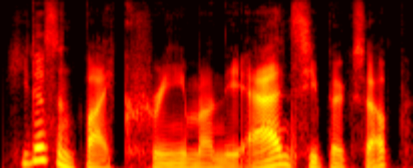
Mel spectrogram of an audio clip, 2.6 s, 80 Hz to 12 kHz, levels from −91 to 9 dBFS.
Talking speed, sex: 230 wpm, male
